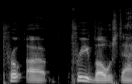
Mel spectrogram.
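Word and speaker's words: Prevost: His name is Robert is it pro uh Pvost. It's spelled P R E V O S T. Yeah, Post. Robert Post is his name.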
